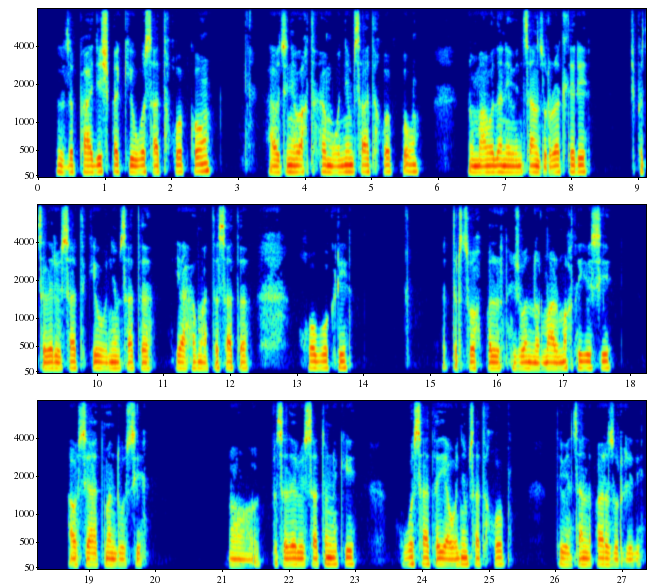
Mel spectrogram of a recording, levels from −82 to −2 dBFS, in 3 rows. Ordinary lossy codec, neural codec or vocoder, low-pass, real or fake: none; none; none; real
